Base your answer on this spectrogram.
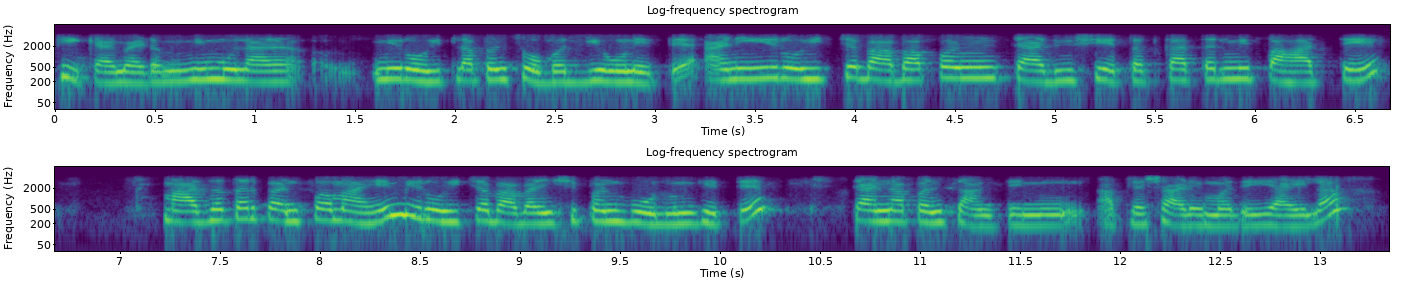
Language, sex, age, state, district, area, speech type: Marathi, female, 18-30, Maharashtra, Akola, urban, conversation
